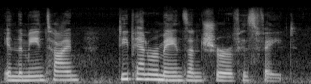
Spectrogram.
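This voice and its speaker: Woman, radio reporter, scripted documentary narration, mid pitch, faint background ambience. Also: normal speed, fairly bright tone, a little hiss or hum, rough recording.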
